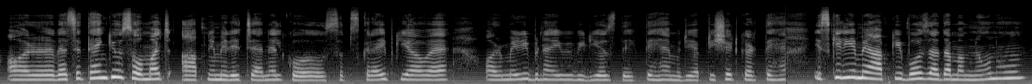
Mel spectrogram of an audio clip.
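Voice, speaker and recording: Chatty woman vlogger from pakistan, warm relaxed voice, acts scenes out as she tells them. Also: medium pitch, soft background music. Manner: chatty, reenacts scenes with rising excitement. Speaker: vlogger telling a childhood story. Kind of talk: casual storytelling to camera.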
